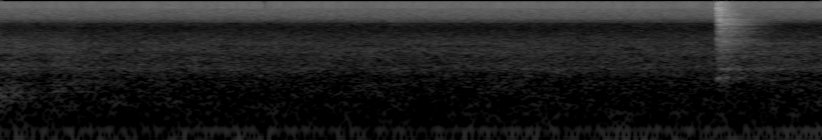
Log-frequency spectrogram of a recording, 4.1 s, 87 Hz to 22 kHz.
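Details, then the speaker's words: Samsung 75" QN90A (QN75QN90AAF) TV with no picture, no sound and no backlight: a single sharp relay click on the power supply over a quiet hum as it cycles on and off with only the main board connected. A replacement main board fixed it. "And I hear the relay clicking on the power supply, indicating that it's cycling on and off."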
